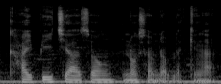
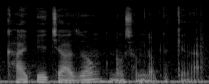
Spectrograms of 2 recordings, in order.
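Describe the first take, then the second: No difference in how they are said.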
